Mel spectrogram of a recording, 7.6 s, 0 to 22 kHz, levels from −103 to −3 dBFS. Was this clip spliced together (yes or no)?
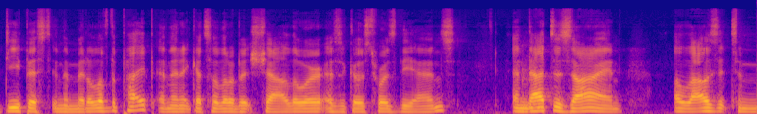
no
